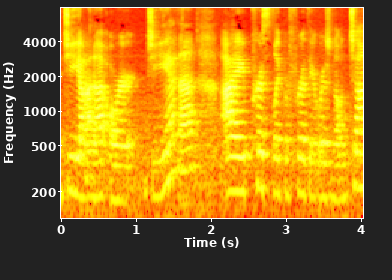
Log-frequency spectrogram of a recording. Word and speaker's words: Gianna: Gianna is an Italian short form of Giovanna, which means God's grace. It's a form of John. This name is also sometimes pronounced Gianna or Gianna.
